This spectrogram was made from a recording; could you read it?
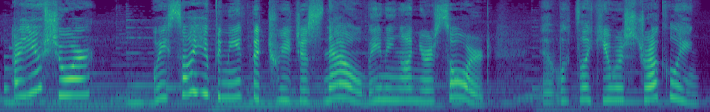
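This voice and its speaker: A woman's voice: very high-pitched, animated, unhurried, a bit bright, soft background music, heavily acted. A woman voicing a tiny, chirpy, nosy floating female companion in a video game. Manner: bubbly, blunt and curious.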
